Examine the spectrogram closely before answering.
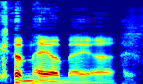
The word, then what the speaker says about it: Kamehameha: Uh it's technically pronounced Kamehameha.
